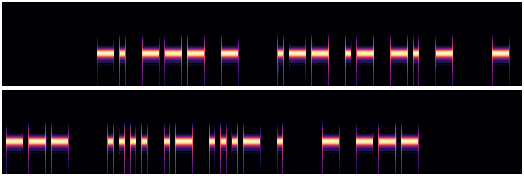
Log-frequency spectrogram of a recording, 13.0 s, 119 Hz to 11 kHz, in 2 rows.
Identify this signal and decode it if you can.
Morse code, heard as a keyed tone, about 17 wpm, 700 Hz. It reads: NOT WANT TO HAVE TO
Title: Sets of 5 Words Encore2 17wpm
